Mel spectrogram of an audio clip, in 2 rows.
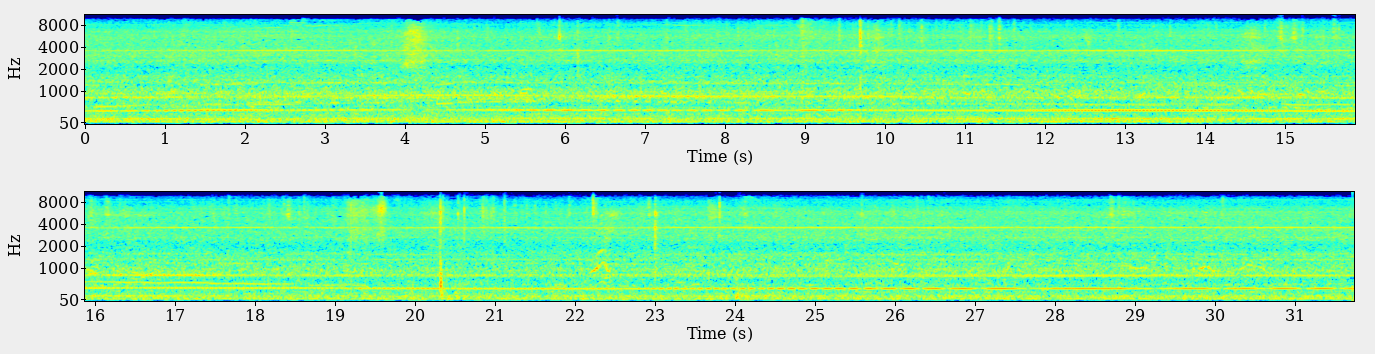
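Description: Airbus A319 cabin noise with the plane on the ground: a steady low rumble from the jet engines at low power, with a steady humming whine over it and no spool-up.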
